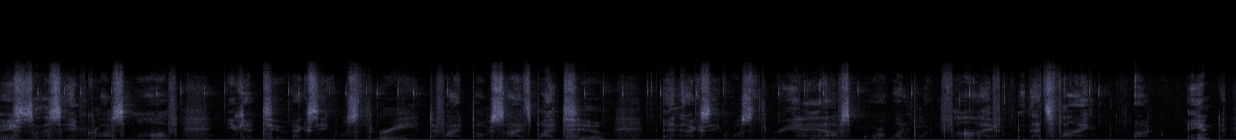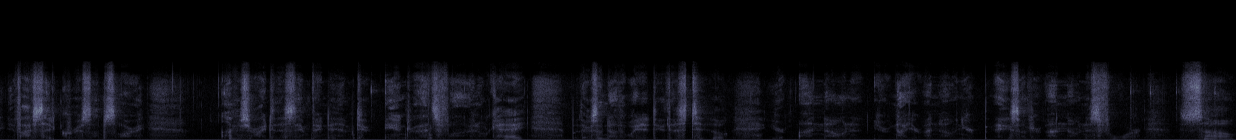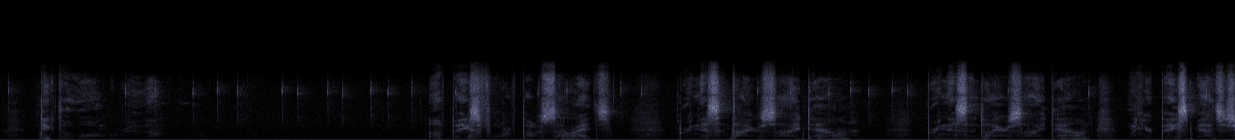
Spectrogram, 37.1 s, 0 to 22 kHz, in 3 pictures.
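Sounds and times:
low electrical hum: 0.0 - 37.0.

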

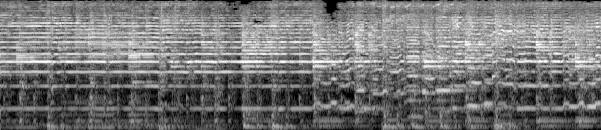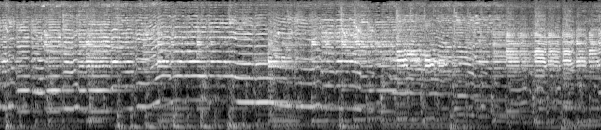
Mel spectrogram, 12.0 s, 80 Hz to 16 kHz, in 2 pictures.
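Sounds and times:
folk music on long-necked lute: 0.0 - 12.0.

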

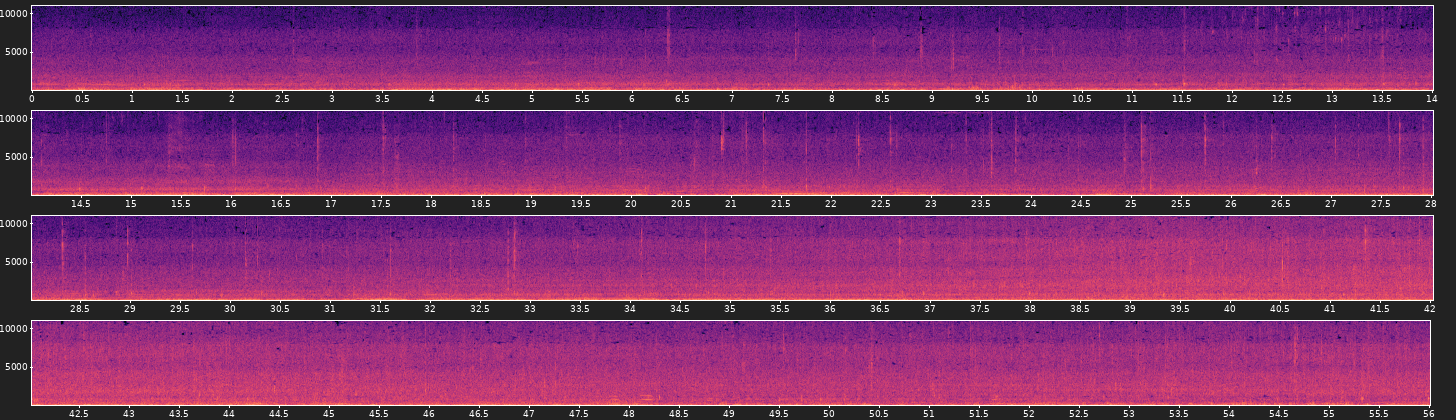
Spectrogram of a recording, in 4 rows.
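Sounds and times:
fountain water splashing: 0.0 - 56.0
faint clicks: 7.4 - 56.0.

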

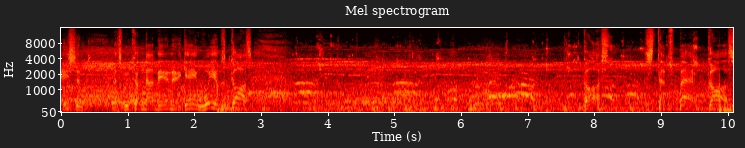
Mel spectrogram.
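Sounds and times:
arena crowd noise: 0.0 - 10.0
ball bouncing on court: 2.3 - 2.6, 9.8 - 10.0
shoe squeaks: 5.0 - 9.9.

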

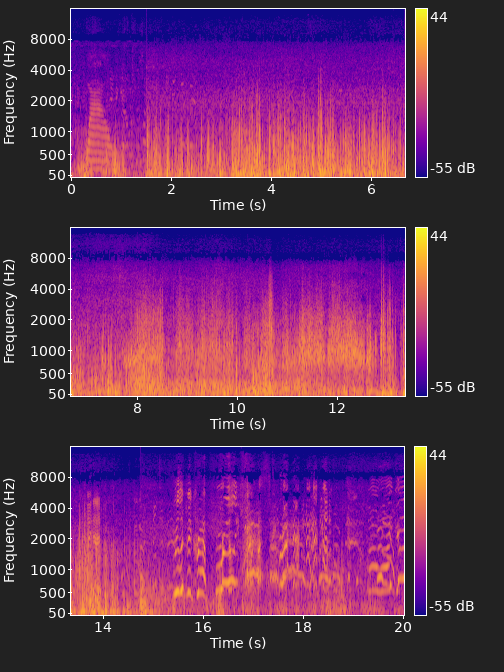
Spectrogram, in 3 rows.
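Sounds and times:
wind buffeting microphone: 0.0 - 20.0
ocean surf: 0.8 - 20.0.

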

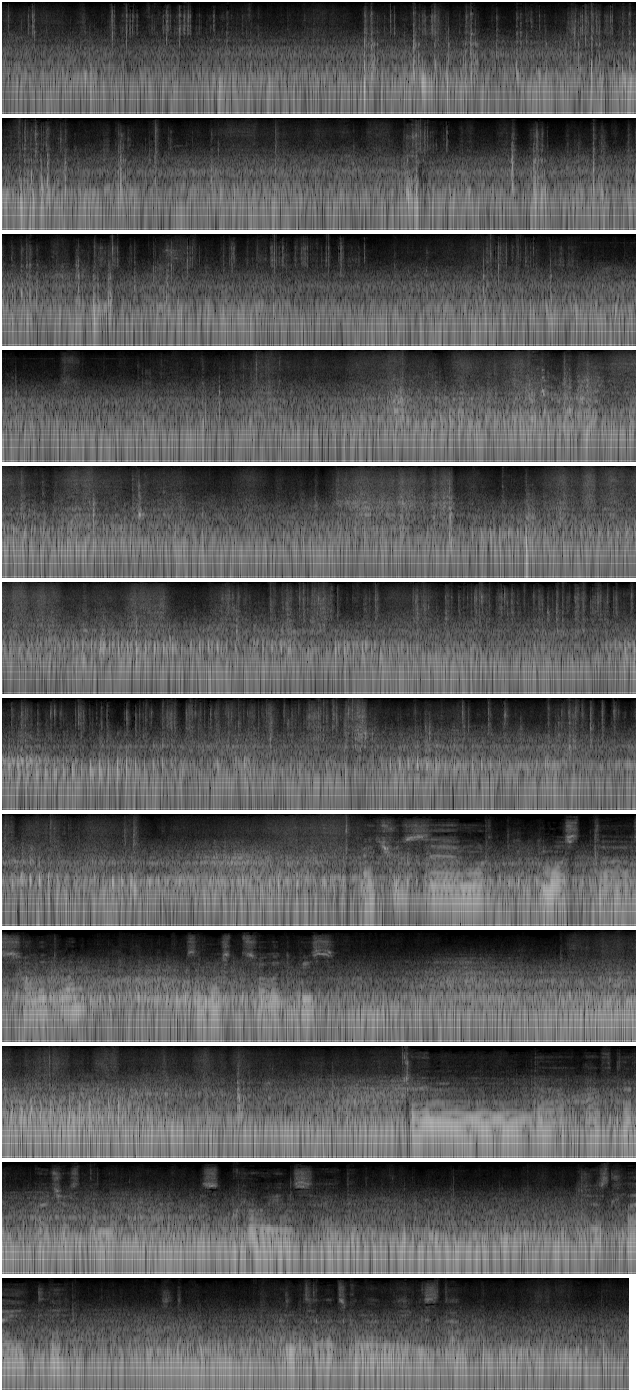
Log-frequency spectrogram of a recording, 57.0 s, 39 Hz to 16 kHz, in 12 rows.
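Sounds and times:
hand tools clicking and scraping metal: 2.6 - 13.9, 14.7 - 20.6, 21.2 - 36.4.

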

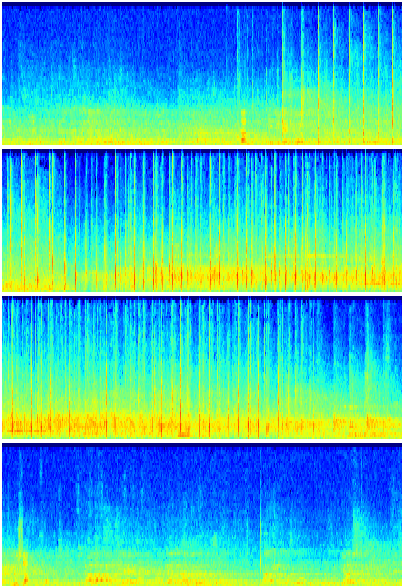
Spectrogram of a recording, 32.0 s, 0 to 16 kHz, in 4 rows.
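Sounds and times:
spectators clapping: 4.9 - 24.1.

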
